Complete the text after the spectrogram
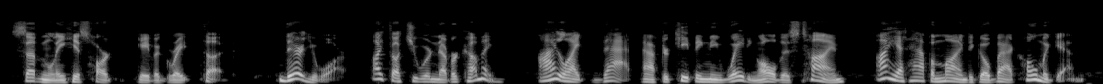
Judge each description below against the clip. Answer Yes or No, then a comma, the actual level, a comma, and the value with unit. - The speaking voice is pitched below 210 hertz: Yes, low, 135 Hz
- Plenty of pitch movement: Yes, wide, 8.6 semitones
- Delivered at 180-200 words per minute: Yes, average, 195 wpm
